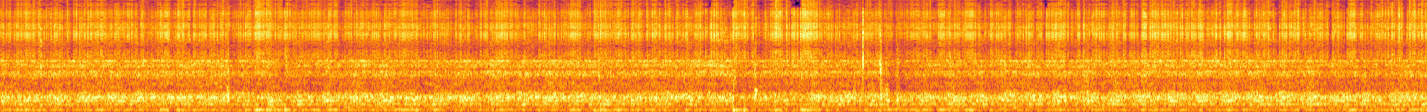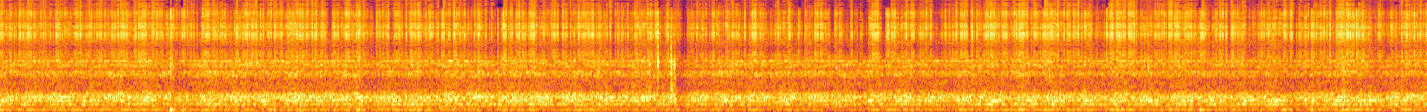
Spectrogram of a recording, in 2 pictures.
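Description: Steady rush of wind and road noise on a bicycle-mounted camera's microphone at racing speed: a loud, unchanging rumble with a low drone.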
